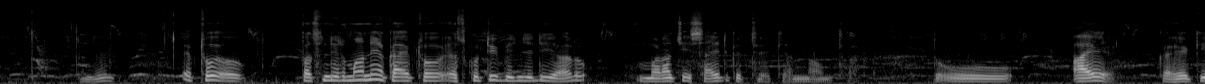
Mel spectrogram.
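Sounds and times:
man speaking: 0:03.0 - 0:08.7, 0:09.4 - 0:12.0.

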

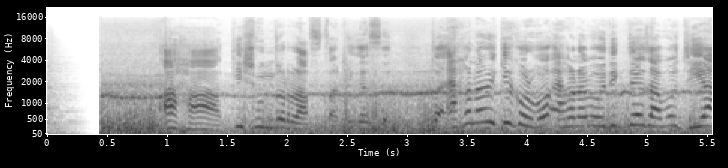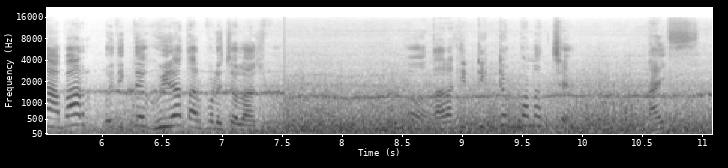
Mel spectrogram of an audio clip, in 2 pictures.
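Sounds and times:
wind on microphone: 0:00.4 - 0:11.0.

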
